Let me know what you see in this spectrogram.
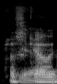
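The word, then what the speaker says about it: Triskele: Triskelly. Yeah. Well, I've heard some people say Triskel as well, but I've heard it more as Triskelly.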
